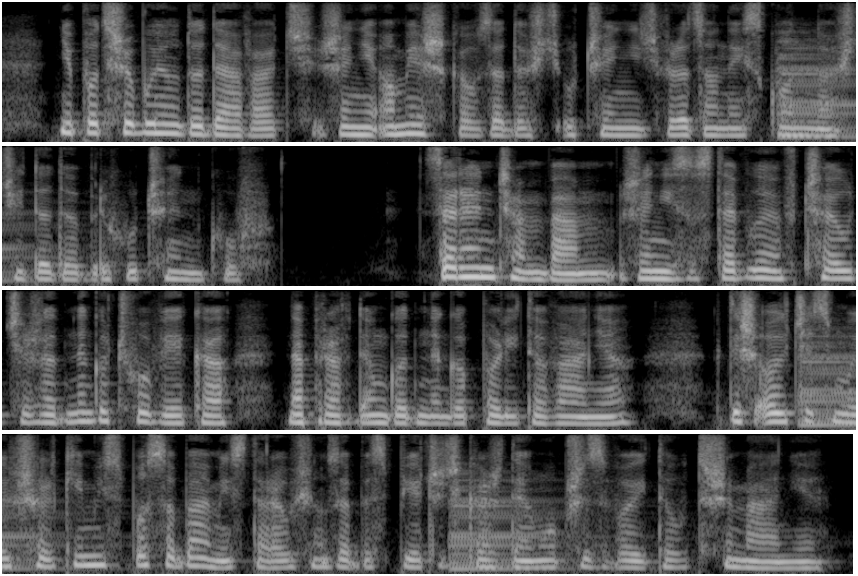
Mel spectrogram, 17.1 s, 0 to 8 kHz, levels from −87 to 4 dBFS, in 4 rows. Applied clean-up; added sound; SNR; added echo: none; Piano; 13 dB; none.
